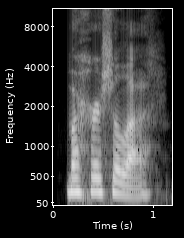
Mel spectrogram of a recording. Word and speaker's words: Mahershala: It's Mahershala.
